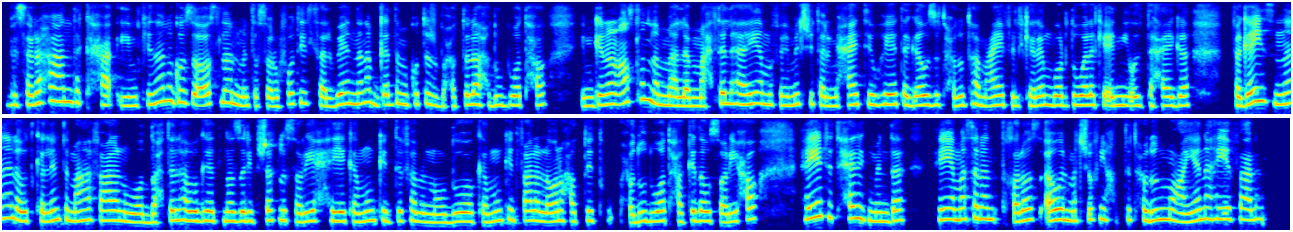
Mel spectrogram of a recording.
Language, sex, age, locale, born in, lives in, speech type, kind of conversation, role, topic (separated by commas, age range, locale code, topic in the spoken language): Arabic, female, 25-29, ar-EG, Egypt, Italy, conversation, advice, user, إزاي أردّ على صاحبي اللي بينتقد اختياراتي الشخصية؟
